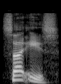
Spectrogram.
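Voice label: "sais" Malay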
